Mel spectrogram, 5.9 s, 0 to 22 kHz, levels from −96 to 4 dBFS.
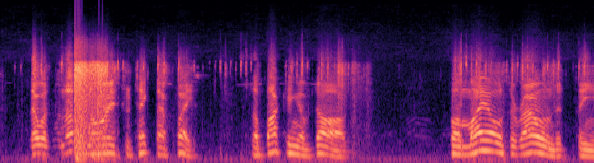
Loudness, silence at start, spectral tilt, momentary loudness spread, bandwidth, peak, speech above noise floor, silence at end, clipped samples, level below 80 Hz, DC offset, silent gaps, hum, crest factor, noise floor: -15 LUFS; 0.3 s; -4 dB/octave; 14 LU; 18 kHz; 0 dBFS; 38 dB; 0 s; under 0.1%; -42 dBFS; under 0.1%; none; none; 18 dB; -54 dBFS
